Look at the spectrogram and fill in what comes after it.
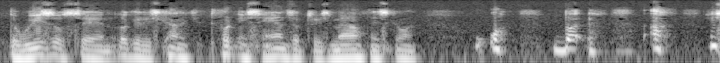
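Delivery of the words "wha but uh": high squeaky startled weasel; high flustered weasel stammer. Acted. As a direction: play the flustered weasel, pitched way up. Weasel voiced in read story.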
